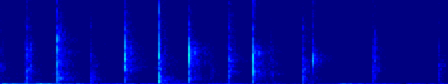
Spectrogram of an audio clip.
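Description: A short burst of hand clapping, a dozen or so sharp, slightly uneven claps from what sounds like a small group giving a round of applause to a guest, over a faint low rumble, with no talking.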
